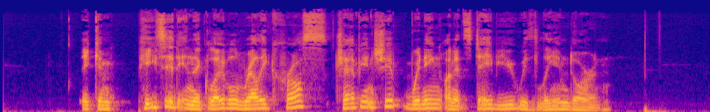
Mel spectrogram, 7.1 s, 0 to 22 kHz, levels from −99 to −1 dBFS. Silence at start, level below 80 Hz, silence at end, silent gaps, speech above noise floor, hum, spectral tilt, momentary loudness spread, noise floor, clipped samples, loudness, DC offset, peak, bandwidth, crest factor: 0.8 s; -44 dBFS; 0.45 s; none; 42 dB; none; -5.5 dB/octave; 10 LU; -59 dBFS; under 0.1%; -18 LUFS; under 0.1%; -2 dBFS; 16 kHz; 16 dB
